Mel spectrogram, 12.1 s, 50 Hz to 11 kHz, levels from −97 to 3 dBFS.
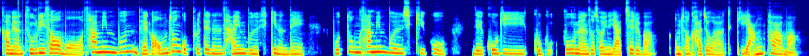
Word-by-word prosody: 가면 210 -2 +2
둘이서 235 +1 +4
뭐 175 -2 -2
3 300 0 +5
인분, 300 +1 +3
배가 200 -4 -1
엄청 265 +11 +1
고플 235 -2 -4
때는 215 -1 -1
4 220 -3 -2
인분을 220 -3 +1
시키는데. 195 -4 -3 0.4
보통 290 +7 +1
3 310 +2 +5
인분 270 -6 +3
시키고 225 -4 -6 0.4
이제 195 -3 -2
고기 210 -1 -2
구 190 - -3
구 200 +3 -12 0.2
구우면서 220 -3 +1
저희는 185 -2 -1
야채를 175 +6 -1
막 190 +2 -6 0.3
엄청 190 0 0
가져와요. 175 -3 -3
특히 205 0 -8
양파 200 +2 +1
막 140 -5 -4
215 Hz, 285 characters per minute, -24 LUFS, 195-240 Hz, 0.4 s, 3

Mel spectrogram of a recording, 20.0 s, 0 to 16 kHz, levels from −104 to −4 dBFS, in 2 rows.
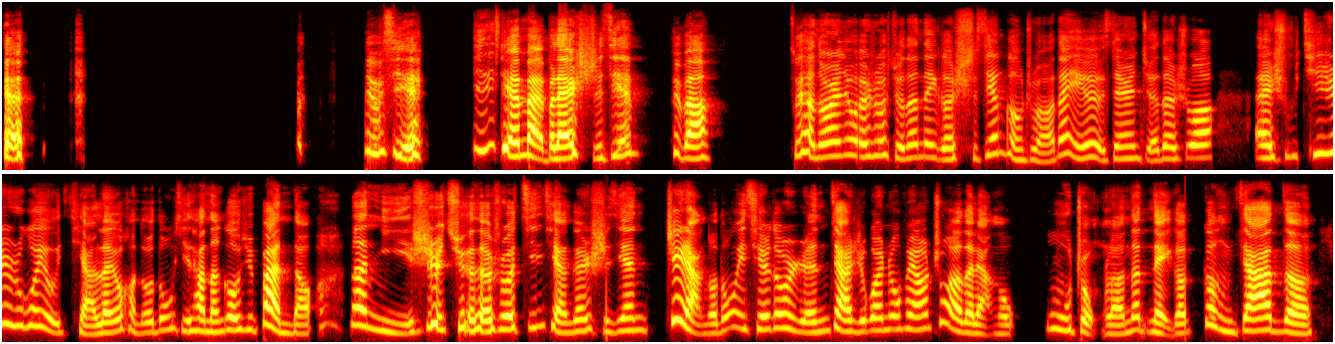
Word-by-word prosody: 金 - - +7
钱 - - +5 2.5
对 400 -3 -1
不 380 - -1
起， 375 -4 -4
金 - - 0
钱 310 -11 +9
买 335 - +9
不 255 - +2
来 255 0 +10
时 265 +1 -7
间， 320 +2 -1 0.3
对 380 - -7
吧？ 265 +1 +5 0.6
所 - - -6
以 405 - -1
很 - - +1
多 290 +2 +2
人 315 - +2
就 335 0 -6
会 290 -1 -2
说， 320 +1 -7
觉 275 -6 -7
得 275 +2 -3
那 285 -1 -6
个 240 +1 -5
时 265 - -11
间 355 +6 -5
更 310 -10 -8
重 230 -1 -13
要。 190 - -8
但 350 - -2
也 270 +1 -3
有 - - -5
些 255 +3 -7
人 265 +1 -6
觉 215 -4 -10
得 255 -1 -5
说， 275 +2 -2 0.3
哎， 275 0 -1
是 300 +2 -11
不 310 - -17
是 - - -47
其 365 +1 -6
实 400 +2 -2
如 365 -2 -7
果 365 +1 -6
有 335 -10 -3
钱 185 -3 -5
了， 215 +2 +2
有 245 - -2
很 280 - -11
多 220 - -8
东 265 +5 -10
西 245 -5 -8
它 250 0 +2
能 225 -1 -3
够 270 0 +1
去 280 0 -11
办 240 -4 +7
到， 190 -1 -5 0.3
那 380 -1 +5
你 225 - -9
是 325 +13 +3
觉 315 -2 -2
得 235 - +4
说 285 +1 +1
金 325 +3 -12
钱 285 - 0
跟 250 +3 -4
时 235 -5 -9
间， 260 +2 -4
这 - - +4
2 195 - +5
个 205 - -4
东 285 +9 -8
西 305 - -7
其 285 - -7
实 285 - +1
都 315 0 -1
是 300 - -3
人 225 +2 -4
价 240 - +4
值 235 0 -6
观 270 +1 -2
中 285 0 -6
非 300 - -5
常 285 +1 0
重 420 +5 -6
要 - - +4
的 215 - +1
2 200 - -4
个 190 - -11 0.3
物 295 -3 -9
种 - - -3
了， 190 +1 -4
那 275 - -3
哪 235 -5 0
个 205 0 -2
更 335 - -6
加 260 +3 +7
地 215 -6 +1
270 Hz, 300 characters per minute, -24 LUFS, 235-315 Hz, 2.5 s, 来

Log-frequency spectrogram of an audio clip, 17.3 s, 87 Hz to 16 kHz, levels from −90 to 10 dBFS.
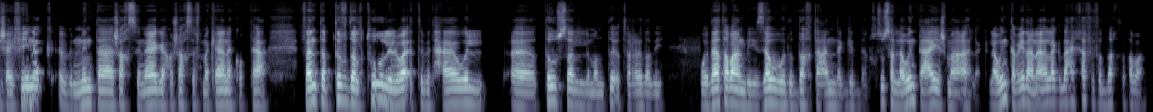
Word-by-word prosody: شايفينك 140 +5 -2
بإن 110 +1 -8
أنت 130 -3 0
شخص 125 - -4
ناجح، 120 +2 +1
وشخص - - -8
في - - -19
مكانك 125 +2 -2
وبتاع، - - -3 0.5
فأنت 280 +2 +7
بتفضل 150 -5 +2
طول 165 -3 0
الوقت 130 +2 +4
بتحاول 130 +2 -1 0.4
آآ، 110 -2 0
توصل 145 -4 +1
لمنطقة 110 +4 -9
الرِضا 115 0 -8
دي، 110 0 -17 0.5
وده 115 +4 +6
طبعًا 135 -3 +6
بيزوّد 120 +2 0
الضغط 115 +2 -7
عندك 110 0 -6
جدًا، 110 0 -22
خصوصًا 145 -1 -6
لو 115 +3 0
أنت 150 0 -6
عايش 120 +2 +1
مع 115 -1 -2
أهلك، - - -9
لو 115 - -1
أنت 170 - -4
بعيد 140 +4 -3
عن - - +1
أهلك 140 +1 0
ده 140 - -2
هيخفِّف 145 -2 -9
الضغط 125 -1 -11
طبعًا. 125 -3 -11
125 Hz, 140 wpm, -22 LUFS, 115-140 Hz, 0.5 s, فأنت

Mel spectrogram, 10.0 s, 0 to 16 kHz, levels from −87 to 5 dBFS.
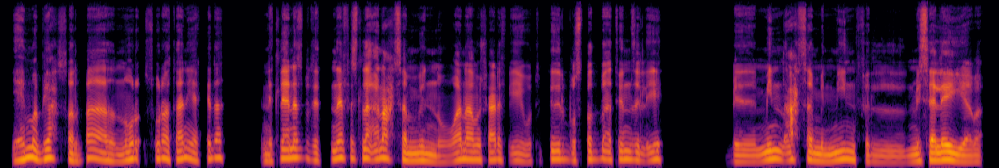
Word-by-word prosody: يا 125 - +1
إما 160 +1 +5
بيحصل 140 -5 -1
بقى 120 -2 0
نور 125 +8 -1
صورة 145 +1 -2
تانية 135 0 0
كده 155 +1 -3 0.4
إن 105 -1 -5
تلاقي 150 +4 +4
ناس 160 0 +2
بتتنافس، 145 +2 -2
لأ، 150 -3 +4
أنا 155 - +4
أحسن 130 -4 +1
منه، 115 -4 0
وأنا 125 +8 +1
مش 130 -1 -3
عارف 125 -1 0
إيه. 115 0 -4
وتبتدي 105 +7 -5
البوستات 135 0 -4
بقى 135 -1 -2
تنزل 130 -2 -3
إيه، 130 +3 -2 0.7
بمين 105 +7 0
أحسن 130 0 +1
من 110 -2 0
مين 135 +2 +1
في 100 - -10
المثالية 100 +5 +3
بقى. 100 0 -8
130 Hz, 190 wpm, -23 LUFS, 110-140 Hz, 0.7 s, إما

